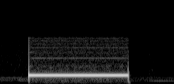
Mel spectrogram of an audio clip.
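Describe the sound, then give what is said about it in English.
A single steady electronic ringback tone sounds on an outgoing call to Tom Barrack's cell phone, one clear hum-like burst lasting about a second, fairly loud, with quiet line hiss around it and no talking. “But Barrack's publicist said he wouldn't be interviewed, so I called his cell phone.”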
